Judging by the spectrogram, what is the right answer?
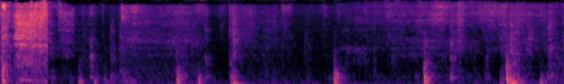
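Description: Fridge doors on an IKEA kitchen unit are opened and handled, giving a series of separate thumps, clunks and knocks at uneven intervals, close by, with quiet rustling between them.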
